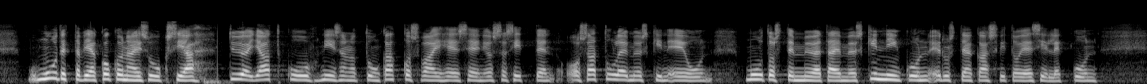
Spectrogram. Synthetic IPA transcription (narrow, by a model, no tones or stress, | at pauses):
muːt̪et̪ːɑʋiɑkokonɑisuːksiɑt̪yøjɑt̪kuːniːnsɑnot̪ːuːŋkɑkːosʋɑiheːseːnjosːɑsit̪ːeno̰sɑt̪uleːmyøskineːuːn | muːt̪ost̪emmyøt̪æjɑmyøskinniːŋkunedust̪ɑjɑkɑsʋit̪oiesilːekkun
